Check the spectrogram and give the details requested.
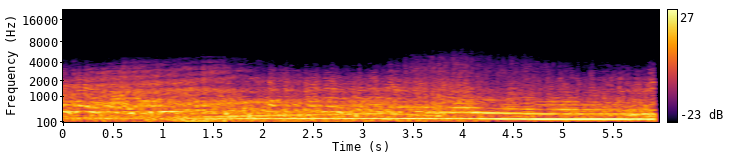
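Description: Engines of cars circulating on a race track, a steady drone in which one engine note slowly falls while another slowly rises.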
